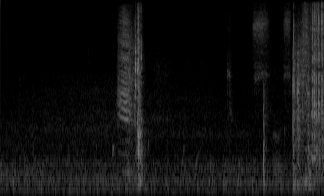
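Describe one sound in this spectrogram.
A wooden chest creaks shut.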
